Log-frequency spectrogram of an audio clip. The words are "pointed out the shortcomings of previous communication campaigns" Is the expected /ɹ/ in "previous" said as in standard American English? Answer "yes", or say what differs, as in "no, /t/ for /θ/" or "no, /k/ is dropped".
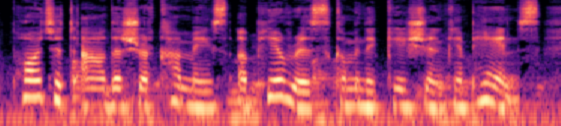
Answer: no, /ɹ/ is dropped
